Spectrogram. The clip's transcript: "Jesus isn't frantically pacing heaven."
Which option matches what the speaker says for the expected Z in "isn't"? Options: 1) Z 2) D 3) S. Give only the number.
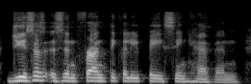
3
